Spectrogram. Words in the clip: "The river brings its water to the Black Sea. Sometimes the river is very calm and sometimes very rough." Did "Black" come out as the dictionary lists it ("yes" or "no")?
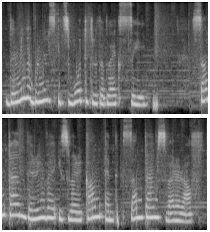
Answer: yes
